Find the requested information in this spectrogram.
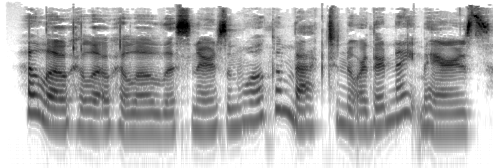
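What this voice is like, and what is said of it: Shaky, slightly nasal voice. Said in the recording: “my voice is a little bit shaky today, but at least it sounds better. It sounds a little less nasally.”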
